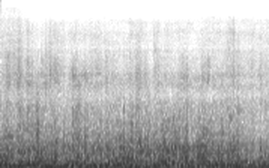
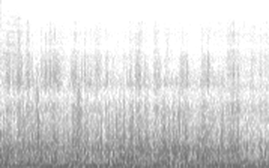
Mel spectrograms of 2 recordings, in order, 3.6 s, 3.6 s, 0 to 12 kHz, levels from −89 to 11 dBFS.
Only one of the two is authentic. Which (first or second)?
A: second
